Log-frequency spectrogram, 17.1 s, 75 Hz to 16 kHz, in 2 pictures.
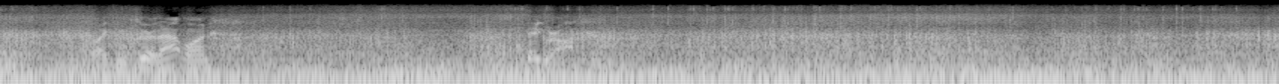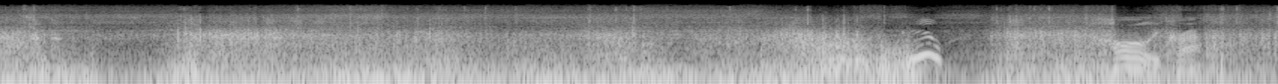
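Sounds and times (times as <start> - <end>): mountain bike rattling on trail: 0.0 - 17.0
wind on microphone: 0.0 - 17.0.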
